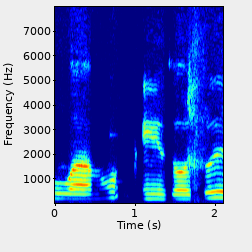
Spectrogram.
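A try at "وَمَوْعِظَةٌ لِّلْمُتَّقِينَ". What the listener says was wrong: Wa mau, bukan wamu situ, wa mau. Wa mau'izatul lil muttaqin.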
